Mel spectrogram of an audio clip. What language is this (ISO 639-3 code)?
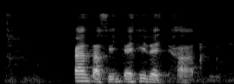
tha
